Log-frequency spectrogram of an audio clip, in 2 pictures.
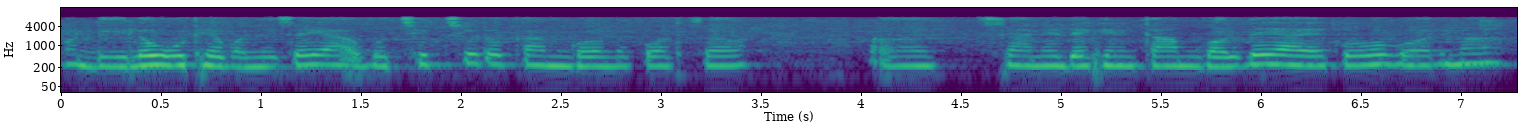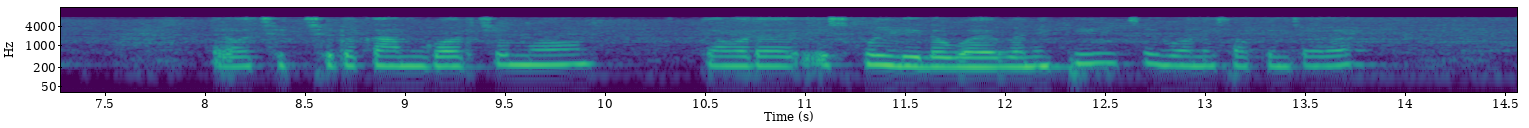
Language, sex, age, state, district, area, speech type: Nepali, female, 30-45, West Bengal, Darjeeling, rural, spontaneous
